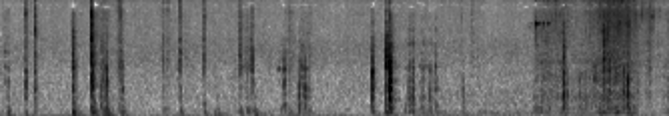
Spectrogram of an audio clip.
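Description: Dry driftwood sticks and slate stones being handled: irregular light knocks and clicks of wood on rock, the sharpest about four seconds in, with a brief scraping rustle a little after five seconds.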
